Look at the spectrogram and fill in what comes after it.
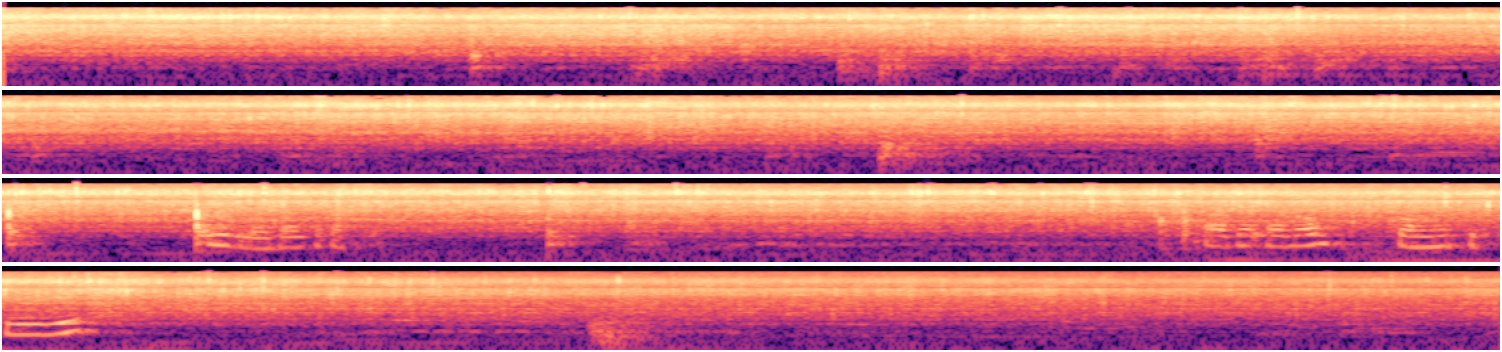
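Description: Chicken pieces frying in oil in a nonstick kadai: a steady sizzle, stirred with a slotted spatula, with a few sharp taps of the spatula on the pan. The sizzle slowly dies down over the last several seconds.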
